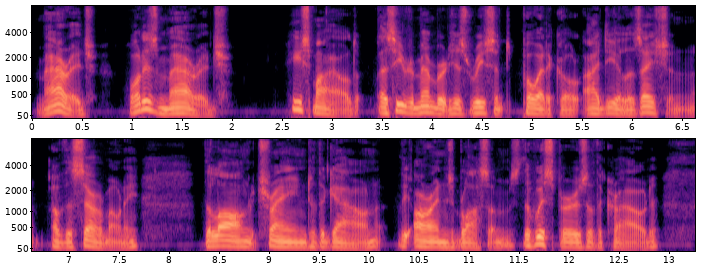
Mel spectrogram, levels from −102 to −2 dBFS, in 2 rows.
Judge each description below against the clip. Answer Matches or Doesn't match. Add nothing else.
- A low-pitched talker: Matches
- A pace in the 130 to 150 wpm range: Matches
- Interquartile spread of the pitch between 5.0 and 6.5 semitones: Doesn't match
